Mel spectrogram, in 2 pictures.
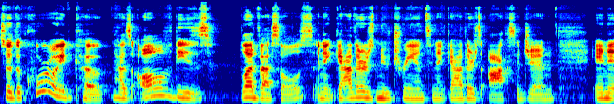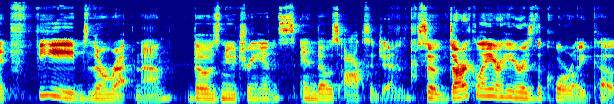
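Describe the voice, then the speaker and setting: With a Pittsburgh accent, a woman speaks at a fairly low pitch with ordinary pitch variation on a very clean recording with a silent background. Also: moderate pace. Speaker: science teacher. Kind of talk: tutorial. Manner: casual, conversational.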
